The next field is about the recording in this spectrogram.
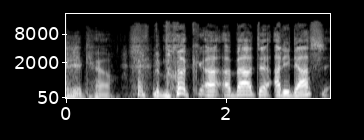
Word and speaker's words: Adidas: You've been saying Adidas, as in Adi Dassler, Adidas. Over here we say Adidas. Which one's right? – Oh, definitely the European pronunciation, and it's really strange. I really can't explain why you pronounce it differently in the US.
